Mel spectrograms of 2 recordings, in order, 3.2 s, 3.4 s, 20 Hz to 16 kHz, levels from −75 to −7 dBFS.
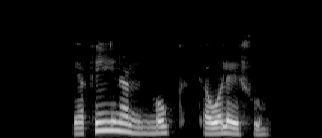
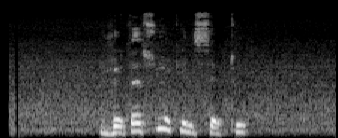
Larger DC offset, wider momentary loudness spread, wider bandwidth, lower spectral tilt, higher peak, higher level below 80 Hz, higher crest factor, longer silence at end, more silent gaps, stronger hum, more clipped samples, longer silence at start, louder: neither; second, 13 LU vs 24 LU; second, 5.4 kHz vs 11.5 kHz; first, -9.5 dB/octave vs -6 dB/octave; second, -10 dBFS vs -4 dBFS; second, -78 dBFS vs -72 dBFS; about the same, 16 dB vs 18 dB; first, 0.55 s vs 0 s; neither; neither; neither; first, 0.75 s vs 0.1 s; second, -25 LUFS vs -19 LUFS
